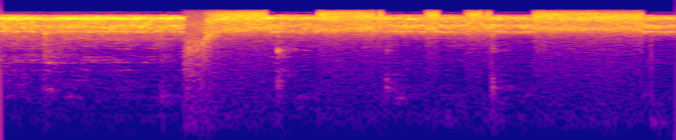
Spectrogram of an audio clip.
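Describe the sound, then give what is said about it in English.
A long, steady hiss of exhaled breath in a vocal health breathing exercise, a bright, continuous sibilant sound held for the whole stretch with slight wavering, heard alone without talk. “And then on an exhale, you exhale on a hiss.”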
